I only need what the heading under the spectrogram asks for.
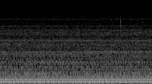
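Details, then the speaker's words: Worcester boiler, right-hand block replaced about a year earlier: a constant low hum with a rough, buzzy edge from the running fan, a horrendous motorcycle-like noise; suspected worn fan bearing plate, definitely fan-related. "Now it started making a horrendous noise, so let's turn the tap on and show you what it's doing. Bearing plate. Yep, that sounds like bearing plate in the fan to me."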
